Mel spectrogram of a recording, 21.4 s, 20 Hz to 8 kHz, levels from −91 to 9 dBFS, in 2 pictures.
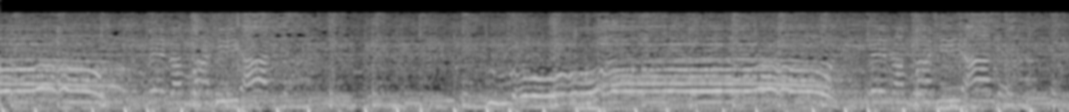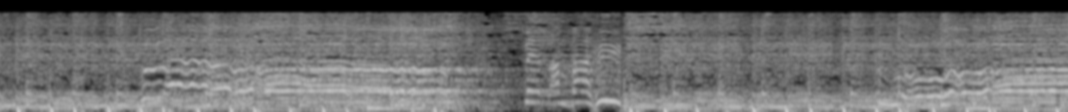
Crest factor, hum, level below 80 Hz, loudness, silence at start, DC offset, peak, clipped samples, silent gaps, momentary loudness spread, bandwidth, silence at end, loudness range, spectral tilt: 14 dB; none; -24 dBFS; -18 LUFS; 0 s; under 0.1%; -2 dBFS; under 0.1%; none; 7 LU; 5.8 kHz; 0 s; 4 LU; -10.5 dB/octave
